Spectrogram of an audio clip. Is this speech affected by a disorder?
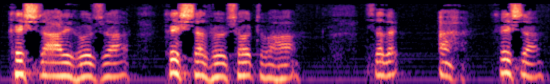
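Yes: stroke; not so easy to speak, checks whether listeners understand, understood only a little.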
